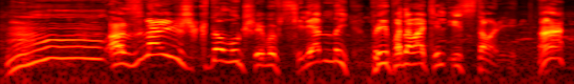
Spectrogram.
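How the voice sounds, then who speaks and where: A man voicing a huge, boisterous, excitable alien monster archaeologist in an animated film, very theatrical in delivery. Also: takes it slowly, vocal fry, slight background noise, heavily acted. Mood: sly. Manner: theatrical, swinging from booming exclamations to conspiratorial murmurs.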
